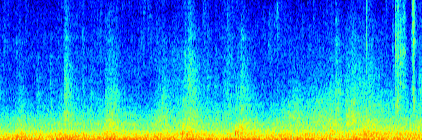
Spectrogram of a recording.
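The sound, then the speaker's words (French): The metal wagons of a locomotive-drawn mine train rumble in a steady, heavy roar, with brief, faint metallic squeals surfacing now and then above the continuous low clatter. No one speaks. “Alors oui, ça reste extrêmement bruyant et puis les wagons étant en métal, ça grince passablement.”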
